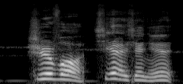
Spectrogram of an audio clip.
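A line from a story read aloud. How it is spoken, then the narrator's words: Calling out from behind. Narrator (Chinese): 女人又在背后喊了一句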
